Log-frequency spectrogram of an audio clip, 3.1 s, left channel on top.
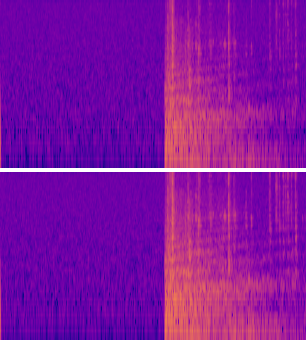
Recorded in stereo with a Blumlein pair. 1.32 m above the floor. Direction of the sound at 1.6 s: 10° right.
